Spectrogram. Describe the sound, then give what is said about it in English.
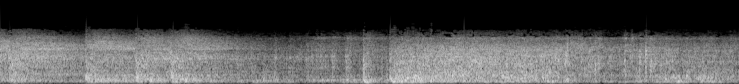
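Gunshots fired at a column: a few sharp cracks and thuds stand out above a dense, steady noisy rumble, with no voices. “Let's both take a few shots at that column over there.”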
